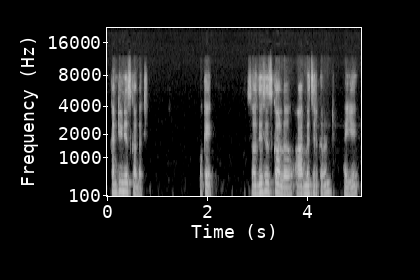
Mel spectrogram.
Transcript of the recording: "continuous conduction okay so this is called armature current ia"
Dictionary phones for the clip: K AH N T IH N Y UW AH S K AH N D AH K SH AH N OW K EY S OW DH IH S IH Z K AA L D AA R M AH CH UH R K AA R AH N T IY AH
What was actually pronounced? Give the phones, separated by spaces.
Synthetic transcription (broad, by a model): K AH N T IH N Y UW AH S K AH N D AH K SH AH N OW K EY S OW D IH S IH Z K AA L D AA R M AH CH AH R K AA R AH N T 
